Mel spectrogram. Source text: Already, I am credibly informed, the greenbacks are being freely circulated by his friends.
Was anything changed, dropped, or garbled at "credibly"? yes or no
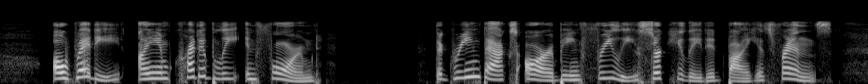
no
